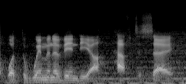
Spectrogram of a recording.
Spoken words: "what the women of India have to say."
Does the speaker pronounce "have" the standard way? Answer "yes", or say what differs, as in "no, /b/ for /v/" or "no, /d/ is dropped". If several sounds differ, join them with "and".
no, /f/ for /v/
